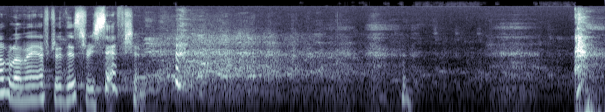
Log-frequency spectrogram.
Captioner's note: laughter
